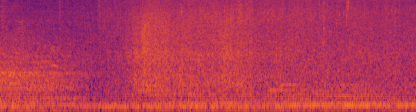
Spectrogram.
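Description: Steady waterfront ambience of wind and water noise, with a low steady hum beneath.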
